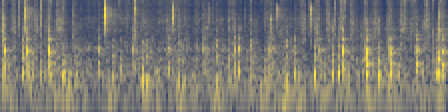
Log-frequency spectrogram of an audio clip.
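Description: Red velvet cake mix is beaten in a bowl, giving quick irregular clinks and scrapes of a utensil against the bowl, soft and close, with no talking.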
